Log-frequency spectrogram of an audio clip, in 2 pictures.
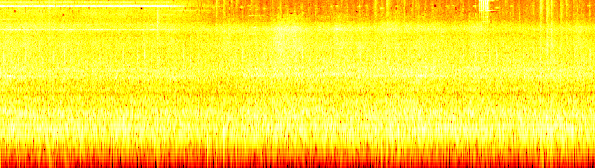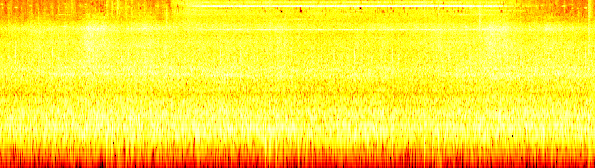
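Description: A steam locomotive chugs and rumbles steadily along the track.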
